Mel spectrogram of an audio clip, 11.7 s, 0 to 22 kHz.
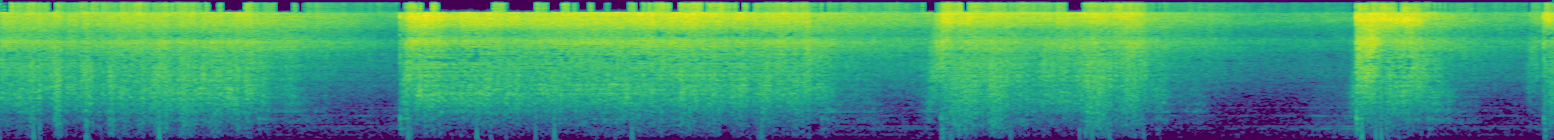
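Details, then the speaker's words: Reliable 5000 dental lab steam cleaner (50 PSI, up to 221 F) in an orthodontic lab removing the heat shield from a soldered wraparound retainer: loud hissing steam bursts starting and stopping several times. "here's one where we've soldered the wraparound soldered sees we still got the heat shield on there and we use a steamer to take that off too"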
